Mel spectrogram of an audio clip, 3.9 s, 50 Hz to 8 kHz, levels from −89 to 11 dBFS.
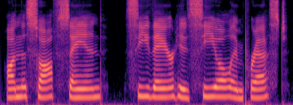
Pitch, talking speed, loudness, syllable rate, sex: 210 Hz, 140 wpm, -17 LUFS, 3.1 syllables/s, female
